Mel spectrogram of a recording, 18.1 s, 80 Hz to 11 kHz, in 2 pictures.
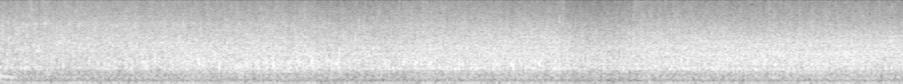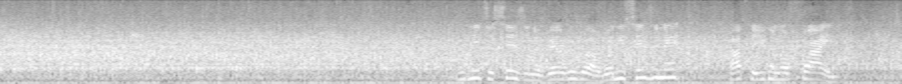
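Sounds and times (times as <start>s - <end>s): oil sizzling and crackling: 0.0s - 18.0s.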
